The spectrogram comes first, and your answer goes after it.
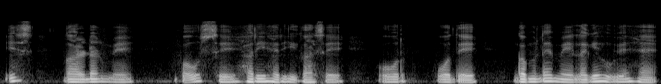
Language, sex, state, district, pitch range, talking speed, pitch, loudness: Hindi, male, Uttar Pradesh, Saharanpur, 115-140 Hz, 135 wpm, 125 Hz, -19 LUFS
